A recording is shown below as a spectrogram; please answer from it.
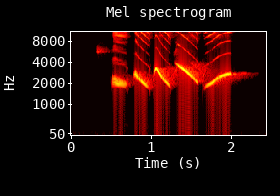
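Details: Green-winged saltator kept in captivity in Brazil, warming up into its main song with a loud phrase of five rich whistles, the middle ones sweeping downward, the last rising, against silence.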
